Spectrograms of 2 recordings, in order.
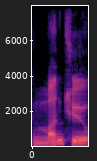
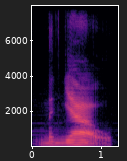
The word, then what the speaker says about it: Mnjau: People try to say something like Manju or something like that, and then it's Mnjau. It's MnjauTheCat.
